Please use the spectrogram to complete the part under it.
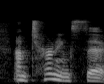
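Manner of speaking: plain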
